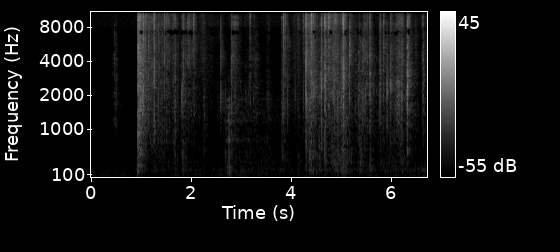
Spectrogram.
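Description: Clear plastic bag crinkling and rustling in the hands as test leads are pulled out of it. It starts suddenly about a second in and goes on in irregular bursts, the loudest near the middle and just before the end.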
